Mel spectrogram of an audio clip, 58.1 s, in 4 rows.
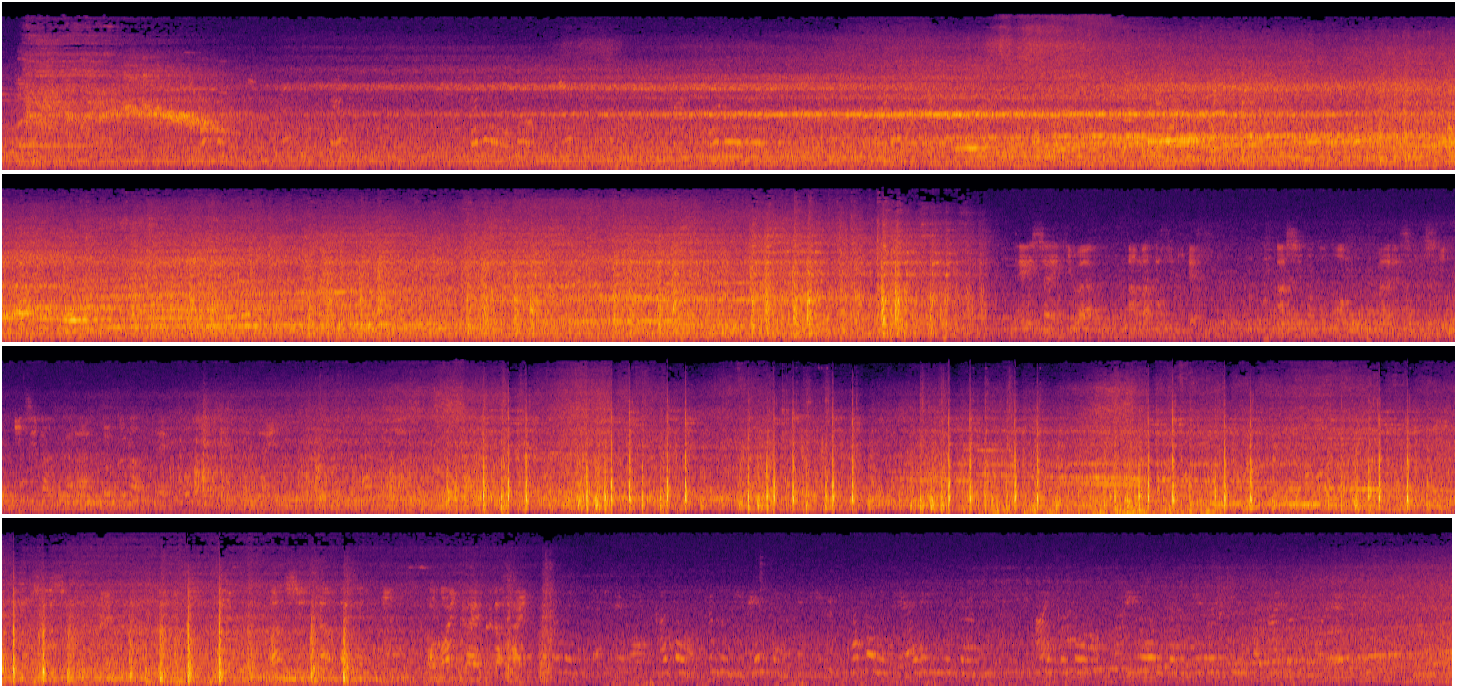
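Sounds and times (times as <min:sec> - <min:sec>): train wheels rumbling on rails: 0:10.1 - 0:24.5, 0:30.7 - 0:49.2.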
